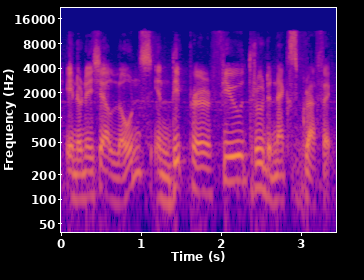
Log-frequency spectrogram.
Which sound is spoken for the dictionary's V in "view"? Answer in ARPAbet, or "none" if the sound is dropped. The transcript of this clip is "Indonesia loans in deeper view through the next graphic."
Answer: F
